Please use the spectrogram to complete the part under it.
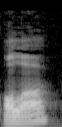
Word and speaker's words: hola: So hola is HOLA, and their H's, they don't pronounce their H's, they're silent. So you go hola, it sounds like OLA, and that means hello.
